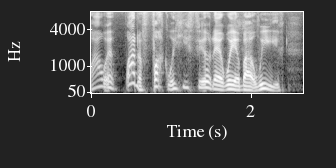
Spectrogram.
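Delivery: put-on, fired-up, impassioned, passionate rant. Joking about how a rant sounds when going off: put-on passionate rant. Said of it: "go off and I got the passion in my voice".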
